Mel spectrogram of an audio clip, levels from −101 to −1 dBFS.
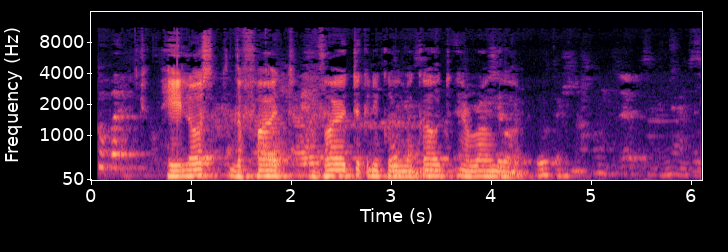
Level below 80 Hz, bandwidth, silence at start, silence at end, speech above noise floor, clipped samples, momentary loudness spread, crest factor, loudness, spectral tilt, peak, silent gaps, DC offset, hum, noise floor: -48 dBFS; 11 kHz; 0.05 s; 0 s; 24 dB; under 0.1%; 13 LU; 20 dB; -20 LUFS; -6 dB/octave; 0 dBFS; none; under 0.1%; none; -44 dBFS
